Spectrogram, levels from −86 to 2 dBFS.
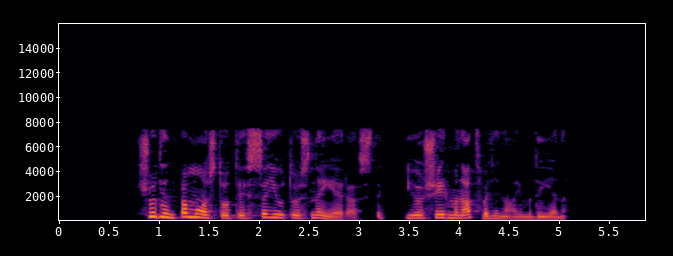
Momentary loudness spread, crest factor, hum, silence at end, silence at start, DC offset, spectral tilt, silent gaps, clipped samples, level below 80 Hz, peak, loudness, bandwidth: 17 LU; 18 dB; none; 0.8 s; 0.8 s; under 0.1%; -4 dB/octave; none; under 0.1%; -84 dBFS; -12 dBFS; -30 LUFS; 7.8 kHz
